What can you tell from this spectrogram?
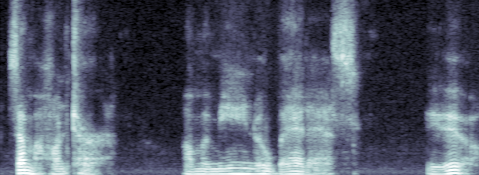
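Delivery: low, soft tough-critter voice; voicing the cat. Speaking as the cat boasting about catching mousies, low tough voice. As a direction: drop the pitch and play a mean little hunter. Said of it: "You tell everybody you got some mousies".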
